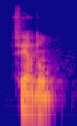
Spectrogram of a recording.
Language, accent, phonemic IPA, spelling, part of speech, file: French, France, /fɛʁ dɔ̃/, faire don, verb, LL-Q150 (fra)-faire don.wav
- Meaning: to make a gift of something to someone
